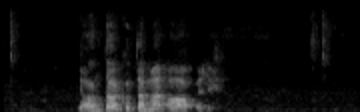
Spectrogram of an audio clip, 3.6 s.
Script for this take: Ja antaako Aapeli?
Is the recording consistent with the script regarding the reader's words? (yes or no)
no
